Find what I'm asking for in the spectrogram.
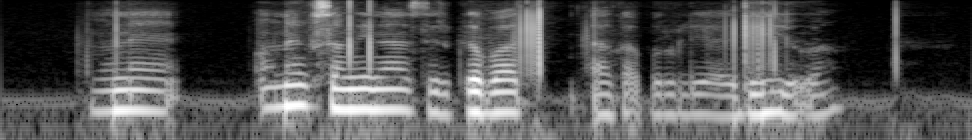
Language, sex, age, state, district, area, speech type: Santali, female, 18-30, West Bengal, Purulia, rural, spontaneous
